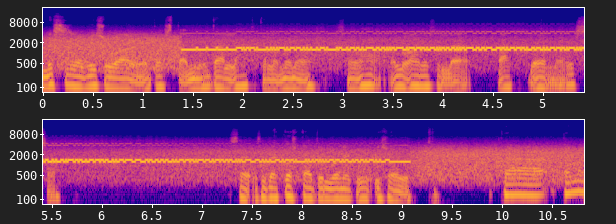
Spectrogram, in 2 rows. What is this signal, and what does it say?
RTTY (75 baud, 170 Hz shift), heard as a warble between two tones, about 1360 Hz centre, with radio static and speech in Finnish. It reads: JEAN-BAPTISTE ASISTIO A UNA ESCUELA CATOLICA EN LYON, FRANCIA.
